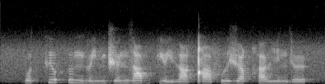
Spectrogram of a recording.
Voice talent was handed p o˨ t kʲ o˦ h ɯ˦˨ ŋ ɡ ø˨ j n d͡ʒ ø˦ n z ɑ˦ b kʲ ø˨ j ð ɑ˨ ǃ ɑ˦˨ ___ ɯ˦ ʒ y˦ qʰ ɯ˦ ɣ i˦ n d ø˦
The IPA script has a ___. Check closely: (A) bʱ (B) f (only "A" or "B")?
B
